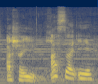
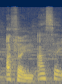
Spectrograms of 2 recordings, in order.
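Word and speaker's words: Açaí: Acai. Das C spricht wie ein S aus. Acai, genau.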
